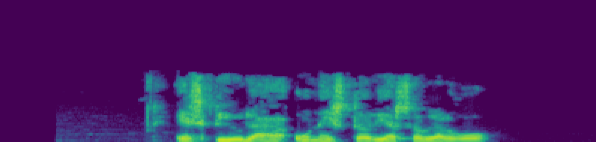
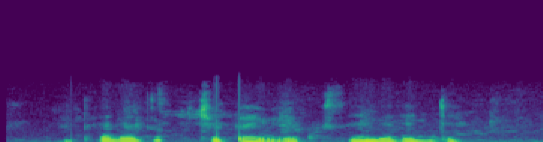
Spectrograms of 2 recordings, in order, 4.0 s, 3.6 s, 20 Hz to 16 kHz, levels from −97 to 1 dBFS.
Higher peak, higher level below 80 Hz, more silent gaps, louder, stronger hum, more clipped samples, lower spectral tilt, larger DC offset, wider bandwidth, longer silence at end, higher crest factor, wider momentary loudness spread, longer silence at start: first, -2 dBFS vs -6 dBFS; about the same, -58 dBFS vs -56 dBFS; neither; first, -15 LUFS vs -20 LUFS; neither; neither; second, -4.5 dB/octave vs -10 dB/octave; neither; first, 8 kHz vs 5.6 kHz; first, 0.75 s vs 0.55 s; about the same, 16 dB vs 16 dB; second, 6 LU vs 12 LU; first, 1 s vs 0.45 s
